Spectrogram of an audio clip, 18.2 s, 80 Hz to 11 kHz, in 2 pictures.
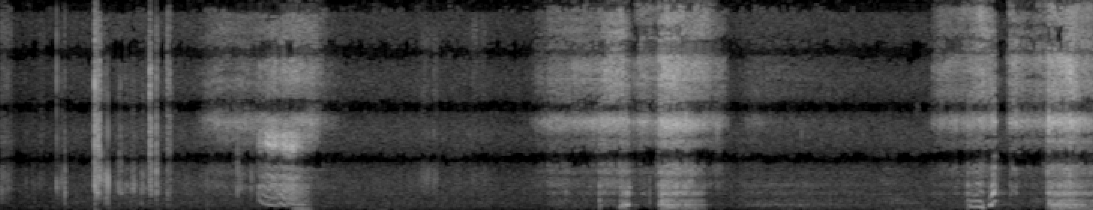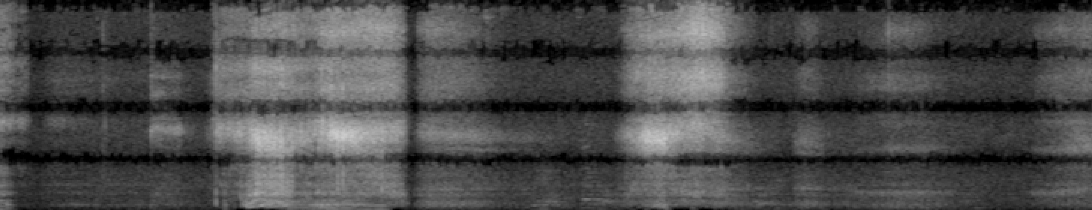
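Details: Loud, harsh, rasping snores at a steady pace of about 19 breaths per minute during sleep, recorded by the snorer's younger brother.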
